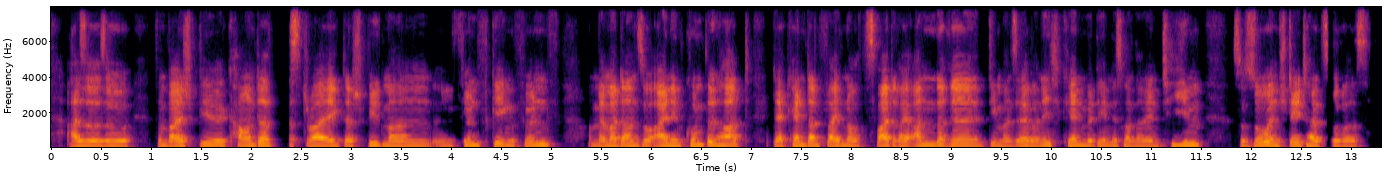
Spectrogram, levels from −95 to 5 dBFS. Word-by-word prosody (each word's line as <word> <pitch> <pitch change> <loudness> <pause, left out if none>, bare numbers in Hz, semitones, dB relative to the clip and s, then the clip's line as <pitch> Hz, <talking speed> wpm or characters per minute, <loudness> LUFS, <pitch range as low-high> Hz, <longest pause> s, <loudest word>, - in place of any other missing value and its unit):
Also, 135 +2 +2
so 140 0 0 0.2
zum 145 -2 -5
Beispiel 140 +1 +1
„Counter 155 +3 +1
Strike“, 150 -2 +3
da - - 0
spielt 155 +2 -3
man, 140 -1 -2
hm, 140 0 -9
5 155 +2 -3
gegen 140 -3 -1
5. 180 +7 -2 0.3
Und, - - -9
wenn 135 - 0
man 145 0 +3
dann 140 0 +2
so 145 0 -1
einen 145 0 +3
Kumpel 170 +2 +1
hat 170 +2 +2 0.2
der 130 -1 +2
kennt 150 +4 +1
dann 150 0 +4
vielleicht 150 -1 +2
noch 140 -2 -2
2, 145 +1 +3
3 140 -1 0
andere, 165 +1 +1
die 150 -1 -7
man 135 -1 -5
selber 140 0 0
nicht 165 +3 -3
kennt 155 -1 +1
mit 135 0 0
denen 145 0 -3
ist 145 0 -5
man 150 -2 -2
dann 140 - -4
im 135 0 -3
Team. 165 +4 -1 0.3
So 135 - -5
so 155 +7 +3
entsteht 155 +1 0
halt 145 -2 +3
so 140 -1 -2
was. 135 0 -4
145 Hz, 210 wpm, -24 LUFS, 140-155 Hz, 0.3 s, dann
